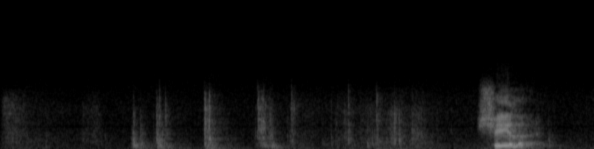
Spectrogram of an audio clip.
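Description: Footsteps knock.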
